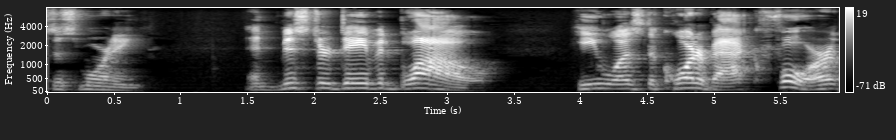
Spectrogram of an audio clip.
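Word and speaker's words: Blough: the name of David blob that would be BL ough I believe that's how you pronounce his name nobody really knows too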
